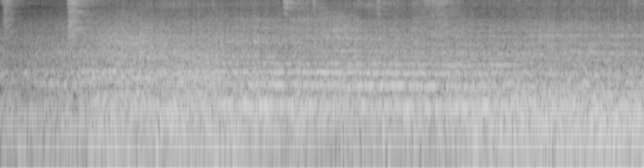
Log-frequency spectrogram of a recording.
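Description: Freight cars clatter and rumble over the rails.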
